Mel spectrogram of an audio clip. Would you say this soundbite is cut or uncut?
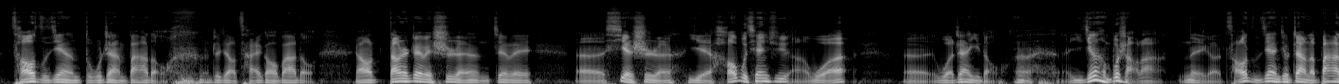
uncut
